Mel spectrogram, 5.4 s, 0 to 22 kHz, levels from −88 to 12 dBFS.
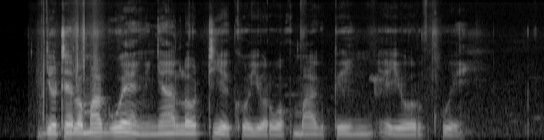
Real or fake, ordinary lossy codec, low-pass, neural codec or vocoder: real; none; none; none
